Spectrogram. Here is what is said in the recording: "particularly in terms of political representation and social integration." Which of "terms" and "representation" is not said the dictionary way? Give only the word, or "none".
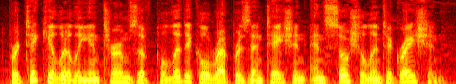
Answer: none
